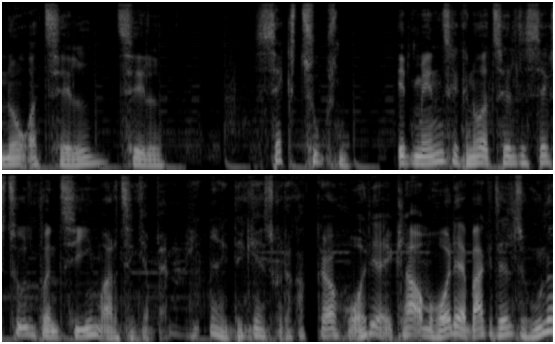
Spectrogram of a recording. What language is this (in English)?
Danish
